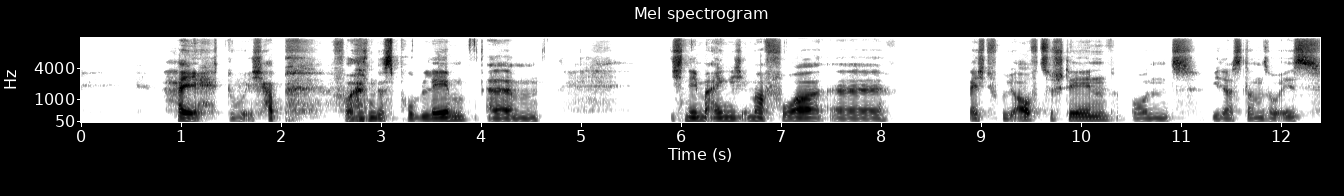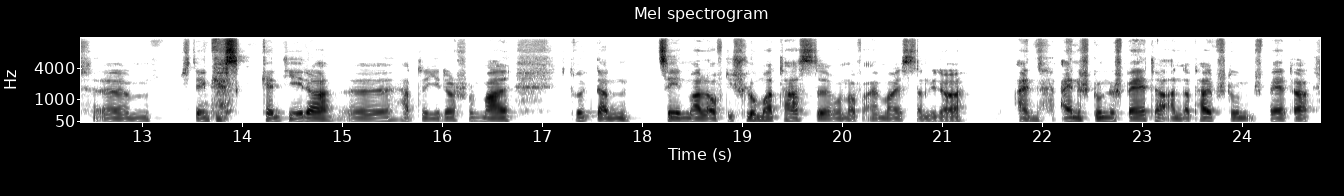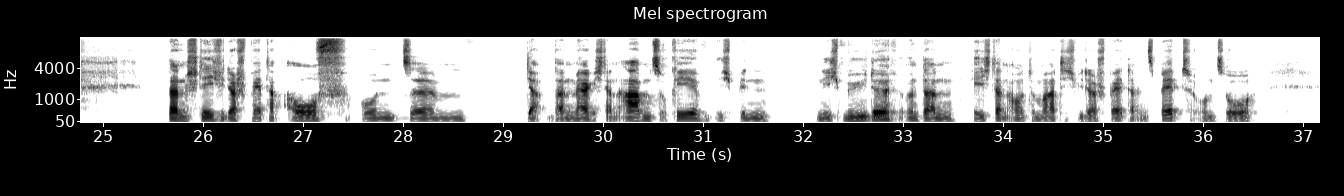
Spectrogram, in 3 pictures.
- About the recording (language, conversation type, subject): German, advice, Warum fällt es dir schwer, einen regelmäßigen Schlafrhythmus einzuhalten?
- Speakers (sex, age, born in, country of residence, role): male, 25-29, Germany, Germany, advisor; male, 25-29, Germany, Germany, user
- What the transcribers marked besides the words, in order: laughing while speaking: "folgendes"; laughing while speaking: "es"; other background noise; chuckle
